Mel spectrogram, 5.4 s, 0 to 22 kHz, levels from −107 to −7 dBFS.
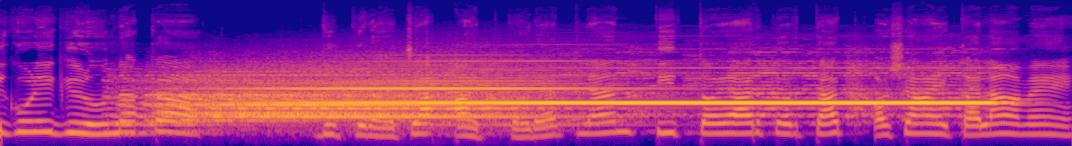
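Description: Speech with feedback howl from 0.51 s to the end: a mic-to-speaker loop gaining each pass, settling near 1.5 kHz, repeating about every 150 ms, peaking about 10 dB over the voice.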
